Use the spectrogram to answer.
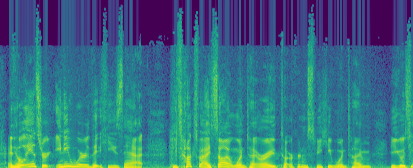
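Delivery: ordinary delivery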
